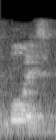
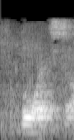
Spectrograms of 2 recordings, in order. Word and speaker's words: Boice: On Skype here, and the pronunciation is Boyce, B-O-I-C-E. – Boyce, all right, so I apologize, sir.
